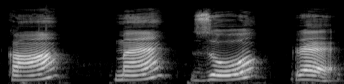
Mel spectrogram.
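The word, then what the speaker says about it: कमज़ोर: கீழே ஒரு புள்ளி வந்தாலே அது ஜோ இசட் சவுண்டில் ப்ரொனவுன்ஸ் பண்ணணும் ஏற்கனவே இது சொல்லியிருக்கோம் ஜோ கா ம ஜோ ர கம்ஜோர் வீக் பலவீனமான கம்ஜோர் வீக் பலவீனமான நைன்த்து சரோவர்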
